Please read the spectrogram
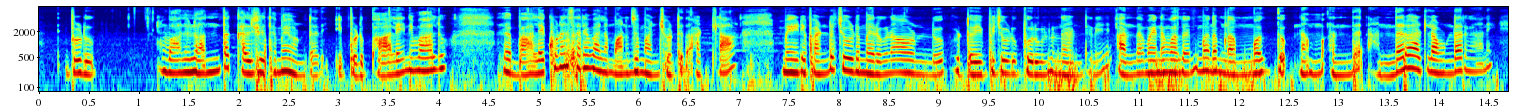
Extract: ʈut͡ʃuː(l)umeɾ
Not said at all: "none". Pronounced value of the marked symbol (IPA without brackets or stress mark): ɽ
